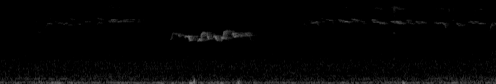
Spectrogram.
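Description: blackbird singing

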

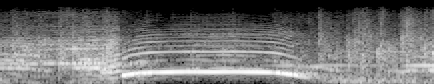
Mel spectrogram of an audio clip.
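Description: applause and cheering

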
